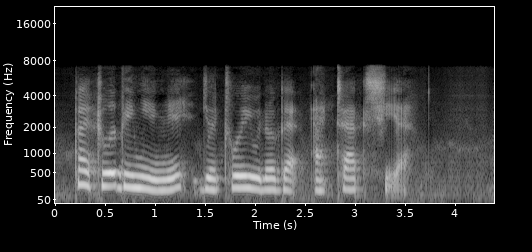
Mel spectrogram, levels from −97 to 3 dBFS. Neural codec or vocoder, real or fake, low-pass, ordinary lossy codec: codec, 16 kHz, 1 kbps, FreqCodec, larger model; fake; 7.2 kHz; none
